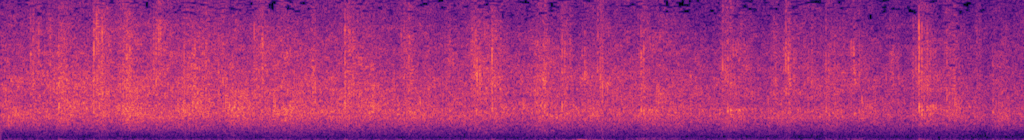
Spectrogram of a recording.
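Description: Sustained audience applause, a dense wash of many hands clapping at a steady, even loudness for several seconds with no voices over it.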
